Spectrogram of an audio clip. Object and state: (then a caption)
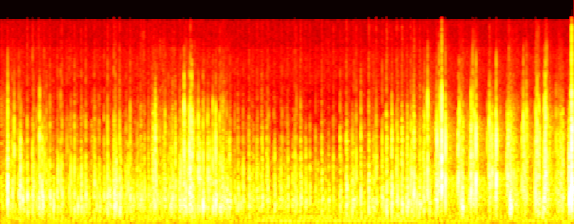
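Plastic wet wipes pack. Long acrylic nails tap and scratch the crinkly surface of a soft, hollow, flexible plastic film wet wipes pouch printed with chamomile flowers, held in both hands. A steady stream of quick, dry crinkling clicks and scratchy rustles follows, with short bright taps that die away almost at once. Toward the end the taps come sharper and more spaced out.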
